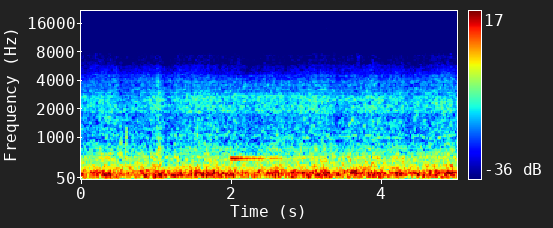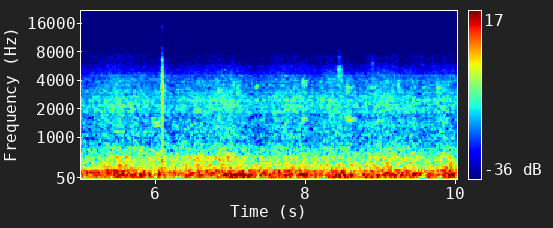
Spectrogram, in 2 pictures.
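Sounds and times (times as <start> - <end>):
jet engines roaring: 0.0 - 10.0
rushing air: 0.0 - 10.0.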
